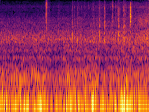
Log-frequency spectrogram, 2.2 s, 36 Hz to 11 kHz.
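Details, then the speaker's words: 1996 Chevrolet S10 4.3 with Holley Sniper fuel injection and distributor swap, base timing 10°, cruising in second gear at about 1900 rpm: steady, even low drone with no pinging under load; normal cruise, no detonation. "tooling along so far so good besides the touchiness"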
